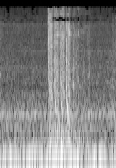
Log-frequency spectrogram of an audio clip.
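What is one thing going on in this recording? A tank cannon fires with a loud blast.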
